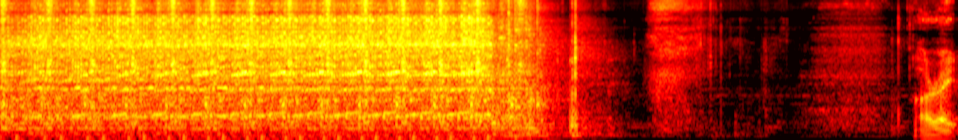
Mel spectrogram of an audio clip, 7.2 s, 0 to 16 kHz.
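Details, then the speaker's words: Troy-Bilt mower, Kohler 18 hp, new carb solenoid fitted, choke on, no air filter: fast even chugging about four seconds then abrupt cutout; fires with ignition but won't keep running, fault still present. "All right, so I knew there was still something wrong. Maybe it draws better. I've had things that don't like to run without an air filter."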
